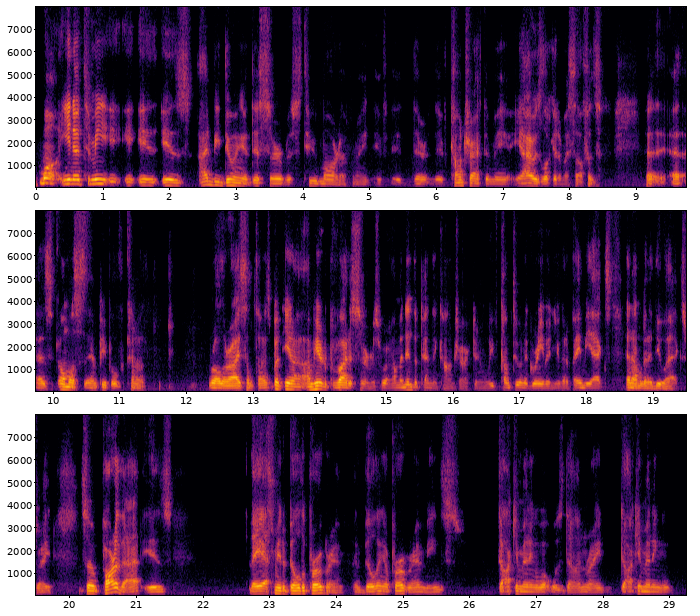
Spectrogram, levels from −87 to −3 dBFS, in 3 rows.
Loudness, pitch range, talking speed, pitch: -26 LUFS, 90-120 Hz, 200 wpm, 100 Hz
